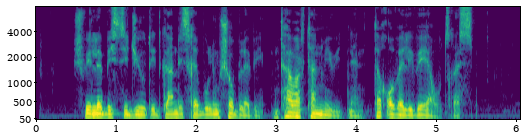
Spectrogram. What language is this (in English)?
Georgian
